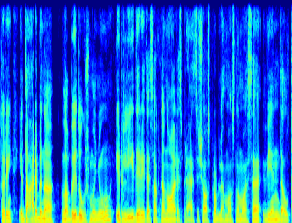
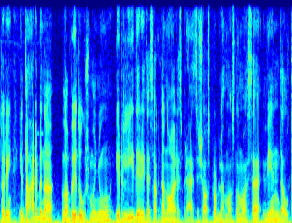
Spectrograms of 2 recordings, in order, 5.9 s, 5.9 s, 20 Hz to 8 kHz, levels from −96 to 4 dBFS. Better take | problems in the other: first | background sound (Camera); 6 dB below the speech

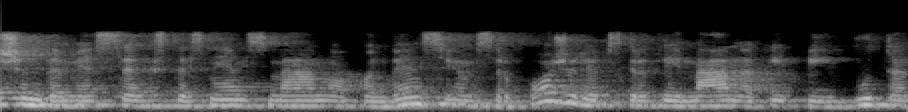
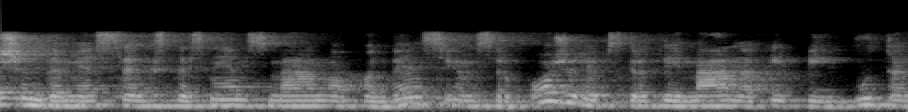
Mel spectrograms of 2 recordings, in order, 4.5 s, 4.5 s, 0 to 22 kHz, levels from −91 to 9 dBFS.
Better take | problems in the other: first | room echo; dies away in 0.4 s

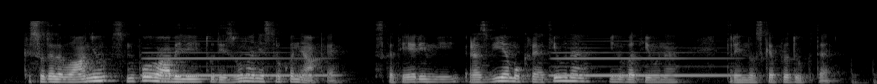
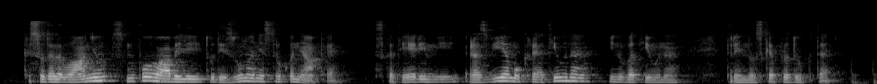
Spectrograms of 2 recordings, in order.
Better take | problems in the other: second | background sound (Wind instrument, woodwind instrument); 6 dB below the speech

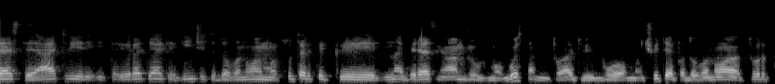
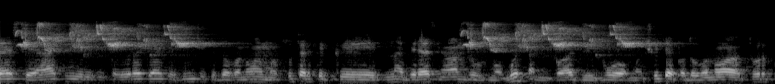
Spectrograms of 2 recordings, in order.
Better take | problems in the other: first | background sound (Chirp, tweet); 1 dB above the speech // room echo; dies away in 0.5 s

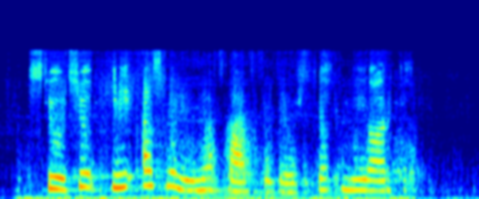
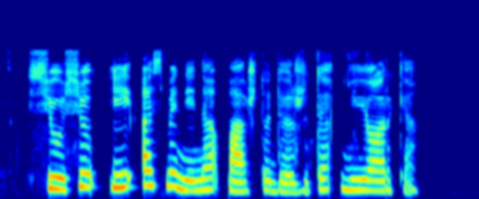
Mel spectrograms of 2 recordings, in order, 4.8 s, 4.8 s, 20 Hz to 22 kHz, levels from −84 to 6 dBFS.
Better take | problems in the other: second | noise reduction (neural separator model SepFormer DNS4)

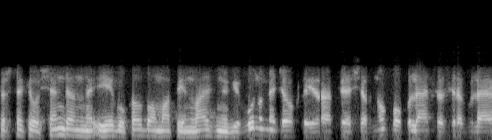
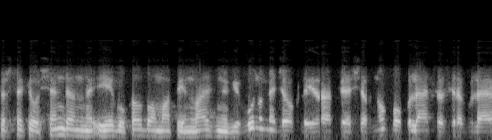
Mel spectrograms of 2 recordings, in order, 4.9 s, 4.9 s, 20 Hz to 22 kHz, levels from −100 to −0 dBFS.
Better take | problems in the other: second | noise reduction (neural mask model Resemble Enhance denoiser)

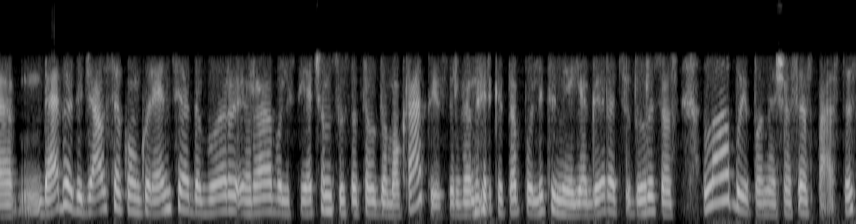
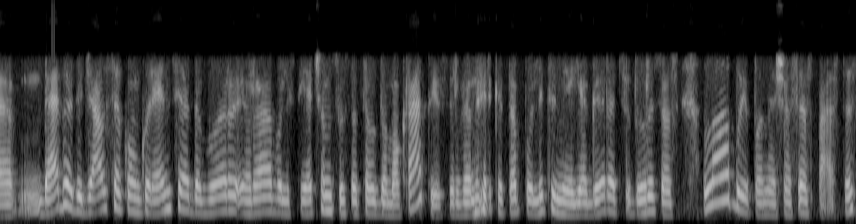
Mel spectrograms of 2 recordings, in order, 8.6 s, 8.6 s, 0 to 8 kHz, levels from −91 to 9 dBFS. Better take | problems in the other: second | noise reduction (neural mask model Resemble Enhance denoiser)

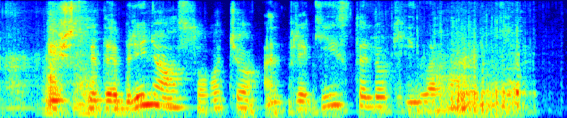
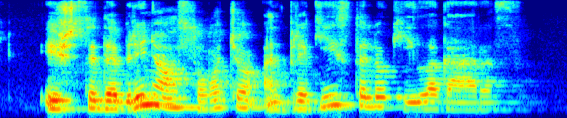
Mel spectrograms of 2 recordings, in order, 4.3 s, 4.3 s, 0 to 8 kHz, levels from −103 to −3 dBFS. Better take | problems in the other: second | noise reduction (neural mask model RNNoise)

